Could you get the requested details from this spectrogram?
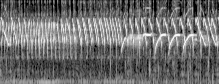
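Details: A canary sings a rapid, dense trill of high chirps, then shifts to a run of rising, curving whistled notes, loud and continuous throughout.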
